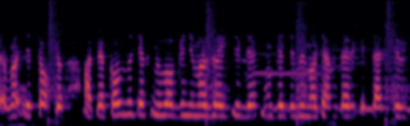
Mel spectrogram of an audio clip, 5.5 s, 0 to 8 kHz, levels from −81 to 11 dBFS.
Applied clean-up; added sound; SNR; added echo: classical method Wiener filter.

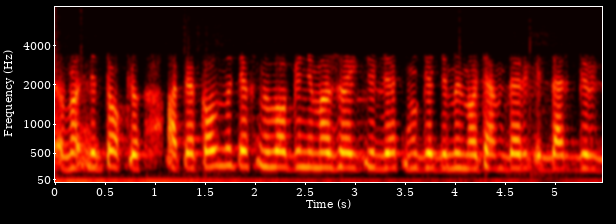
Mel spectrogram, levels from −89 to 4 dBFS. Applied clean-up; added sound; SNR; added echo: none; none; none; none.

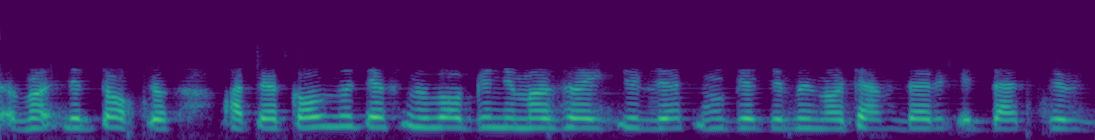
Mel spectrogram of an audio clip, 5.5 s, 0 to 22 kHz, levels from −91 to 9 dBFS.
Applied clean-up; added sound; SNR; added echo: neural mask model DeepFilterNet 3.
